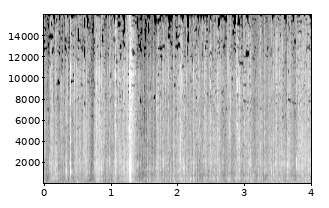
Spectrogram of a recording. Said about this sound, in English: It's pretty heavy, whatever it is. It's wrapped in plastic and then in paper, so I don't even know what it is, so I'm going to have to open it.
